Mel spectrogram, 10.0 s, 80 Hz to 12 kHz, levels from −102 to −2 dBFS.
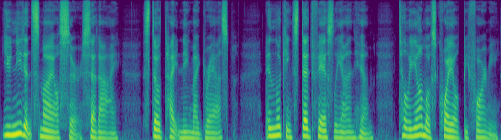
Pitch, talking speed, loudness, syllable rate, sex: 155 Hz, 125 wpm, -20 LUFS, 3.8 syllables/s, female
